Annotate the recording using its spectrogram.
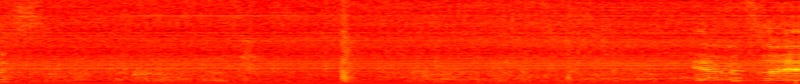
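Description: Steady electrical mains hum, with a single sharp click a little before halfway.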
